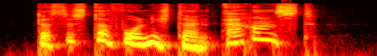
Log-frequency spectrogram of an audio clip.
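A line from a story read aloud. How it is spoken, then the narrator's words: Shrieking into ear. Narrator (German): kreischte der Angstpeter in sein Ohr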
